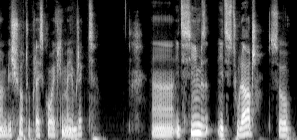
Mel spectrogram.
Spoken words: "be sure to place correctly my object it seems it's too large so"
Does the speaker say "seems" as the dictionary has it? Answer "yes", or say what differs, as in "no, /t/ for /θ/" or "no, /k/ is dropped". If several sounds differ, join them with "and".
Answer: yes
